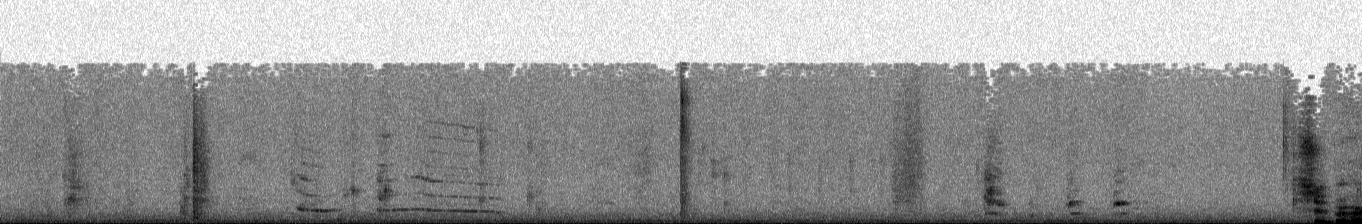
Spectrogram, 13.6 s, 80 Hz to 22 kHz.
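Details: Rescue kittens, five from two litters surrendered in Tacoma and housed at Purrfect Pals, on an afternoon in July 2017. Several thin, high meows with a drawn-out falling note midway, over a steady low room hum, with clicks and a louder thump at the end.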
